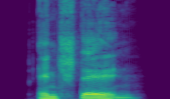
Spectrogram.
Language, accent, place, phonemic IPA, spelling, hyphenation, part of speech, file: German, Germany, Berlin, /ʔɛntˈʃtɛlən/, entstellen, ent‧stel‧len, verb, De-entstellen.ogg
- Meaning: 1. to disfigure someone's looks 2. to distort the truth 3. to disrupt text or code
